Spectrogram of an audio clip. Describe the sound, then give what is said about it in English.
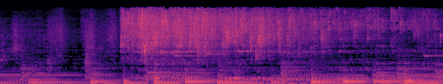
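Water pours and splashes steadily into a sink as potatoes are strained through a colander, starting after a brief pause and continuing as a loud rush over a low musical hum. “So let me go and strain my potatoes now in a colander, and then I'll be back, add them to the pot, and see where we are.”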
